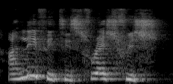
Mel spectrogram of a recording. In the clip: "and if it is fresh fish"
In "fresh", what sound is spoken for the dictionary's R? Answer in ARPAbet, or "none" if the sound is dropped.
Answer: R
